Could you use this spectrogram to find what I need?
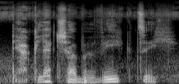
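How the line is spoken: Whispered. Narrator (German): flüsterte Tommy

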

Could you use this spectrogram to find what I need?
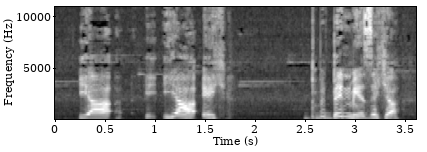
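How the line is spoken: Stammering. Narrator (German): stammelte Rolf

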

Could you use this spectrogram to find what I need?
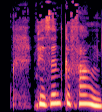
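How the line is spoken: Wailing. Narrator (German): jammerten sie

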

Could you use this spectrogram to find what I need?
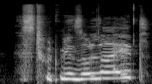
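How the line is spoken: Woman sobbing. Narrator (German): schluchzt die Frau

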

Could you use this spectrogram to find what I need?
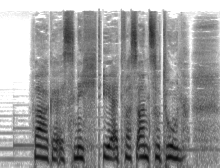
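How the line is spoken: Panting with fear. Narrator (German): keuchte ich vor Angst

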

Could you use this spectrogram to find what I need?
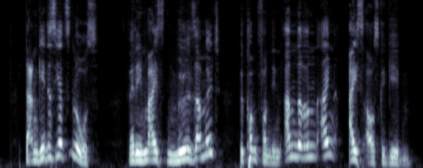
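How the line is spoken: Calling out. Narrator (German): ruft Bascho

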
